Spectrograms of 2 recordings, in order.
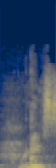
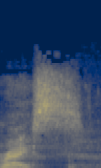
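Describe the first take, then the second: First: The vowel sounds like 'ee', as in Reese. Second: The vowel sounds like 'eye', as in rice. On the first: The speaker calls it right. "Rhys, not Rice" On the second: The speaker calls it wrong. "But I thought it was Rice the whole time"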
